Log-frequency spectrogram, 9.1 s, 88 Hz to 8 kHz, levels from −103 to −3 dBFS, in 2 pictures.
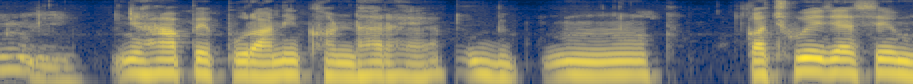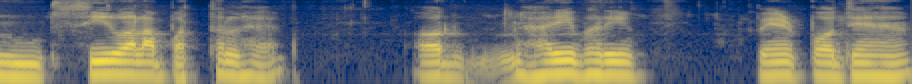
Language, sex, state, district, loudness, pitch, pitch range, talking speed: Hindi, male, Chhattisgarh, Balrampur, -18 LUFS, 145 Hz, 140-155 Hz, 120 wpm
